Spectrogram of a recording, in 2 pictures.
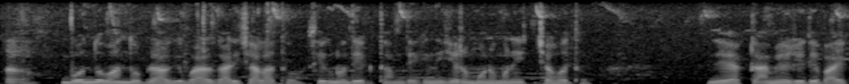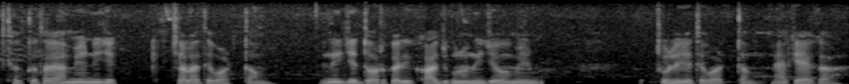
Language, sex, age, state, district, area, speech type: Bengali, male, 18-30, West Bengal, Darjeeling, urban, spontaneous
